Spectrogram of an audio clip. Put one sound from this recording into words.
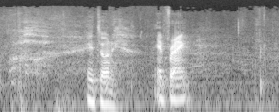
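A young man answers calmly.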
